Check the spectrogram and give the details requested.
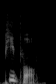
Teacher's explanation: That second syllable often reduces to a schwa or something very close.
